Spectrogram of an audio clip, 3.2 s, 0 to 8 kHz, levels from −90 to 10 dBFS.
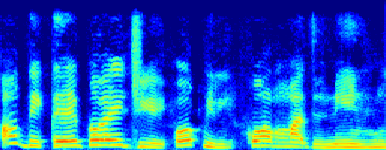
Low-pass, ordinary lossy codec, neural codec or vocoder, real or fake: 7.2 kHz; Opus, 64 kbps; codec, 16 kHz, 1 kbps, FreqCodec, larger model; fake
